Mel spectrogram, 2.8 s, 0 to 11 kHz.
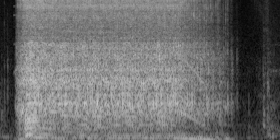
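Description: A power tool with an 8mm socket spins loose a worm clamp on the air intake snorkel of a 2000-2006 Chevy Tahoe. It gives one close, loud, steady whir lasting about two seconds before stopping.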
